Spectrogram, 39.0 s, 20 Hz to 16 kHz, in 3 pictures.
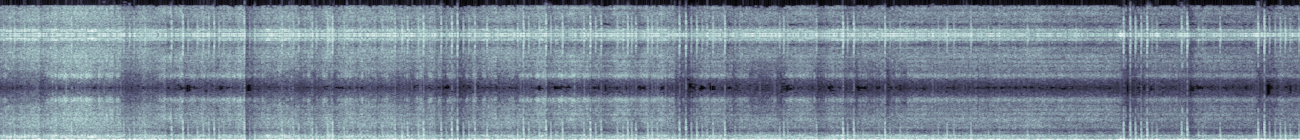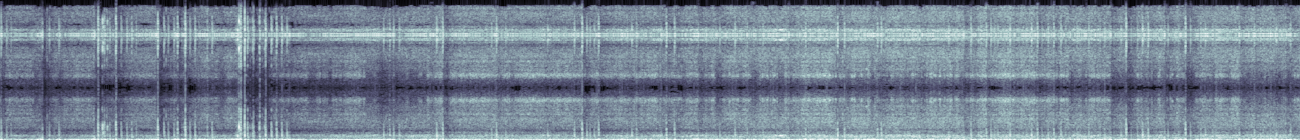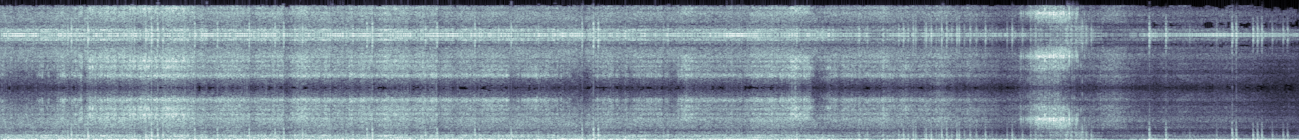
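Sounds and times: watercraft engine rumbling: 0.0 - 38.9.

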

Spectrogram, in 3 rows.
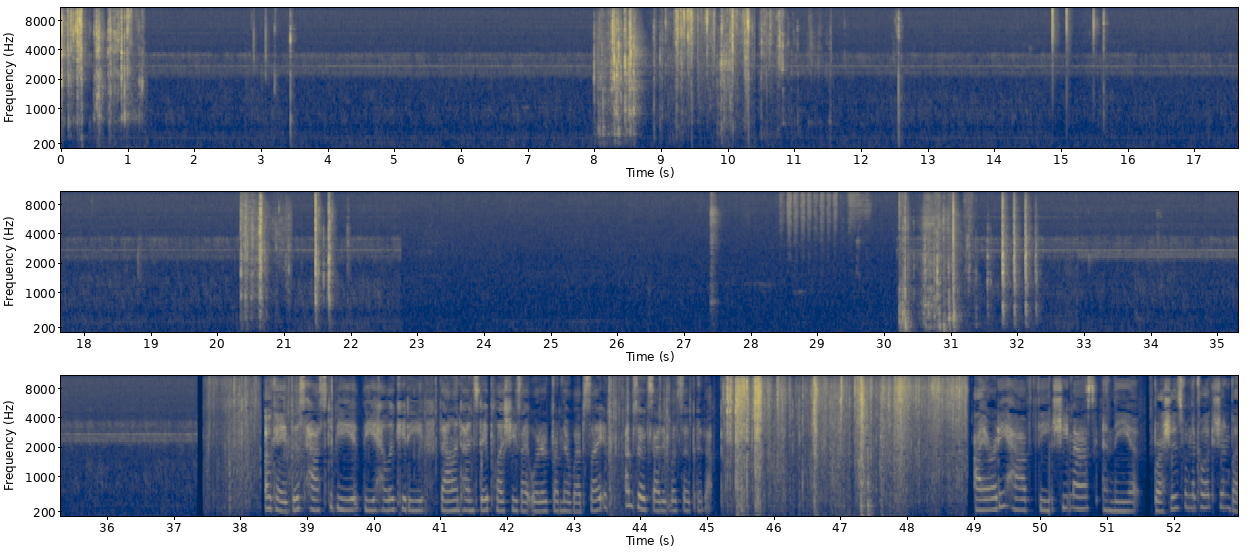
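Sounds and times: packaging crinkling: 0.0 - 1.3, 8.0 - 11.6, 20.4 - 21.2, 37.5 - 39.4, 43.5 - 44.6, 45.2 - 49.0
cardboard box thunks: 30.2 - 31.3, 45.3 - 48.1.

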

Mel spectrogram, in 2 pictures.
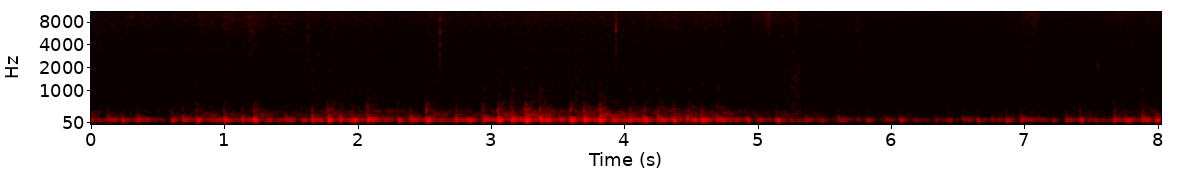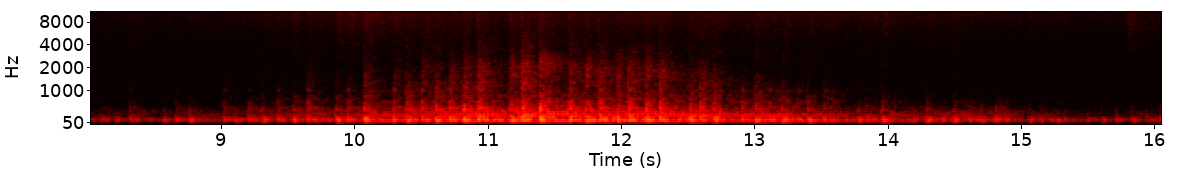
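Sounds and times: timpani roll: 6.9 - 16.0.

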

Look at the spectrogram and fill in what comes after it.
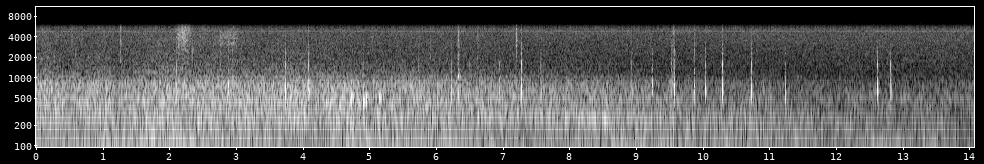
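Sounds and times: car engine and road noise: 0.0 - 14.0
light ticks and clicks: 4.9 - 7.8, 8.9 - 11.4.

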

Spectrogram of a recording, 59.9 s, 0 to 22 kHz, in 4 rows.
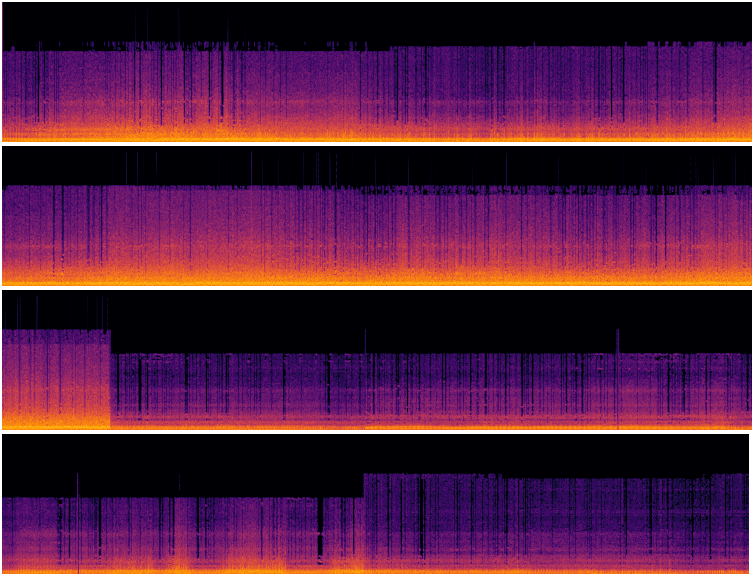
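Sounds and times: motorcycle engine running: 0.0 - 59.9
wind rushing over microphone: 0.0 - 59.9.

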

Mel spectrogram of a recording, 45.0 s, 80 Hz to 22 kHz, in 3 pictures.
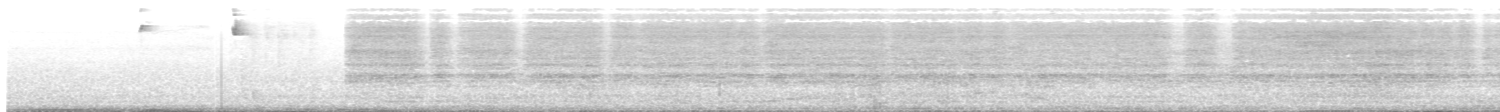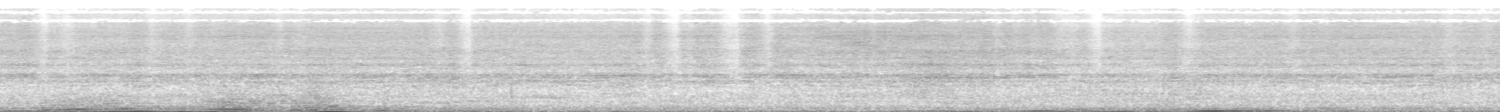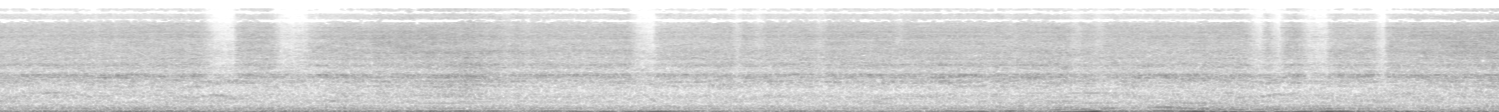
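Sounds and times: small electric motor hum: 1.3 - 44.9.

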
